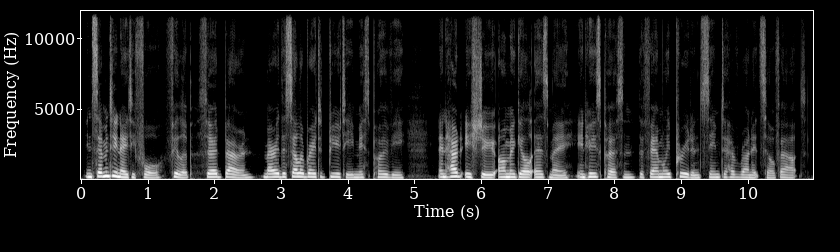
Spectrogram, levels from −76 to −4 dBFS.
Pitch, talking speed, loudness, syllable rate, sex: 210 Hz, 165 wpm, -17 LUFS, 5.4 syllables/s, female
